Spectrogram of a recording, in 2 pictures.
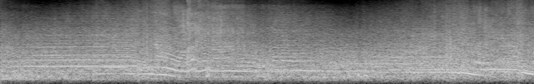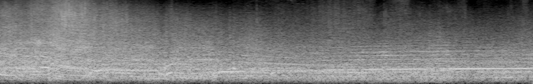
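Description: GT race cars, a Porsche among them, roar along the Mistral straight at Paul Ricard in a Blancpain GT Sports Club race, engines whining as their pitch climbs and falls in a continuous, loud stream.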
